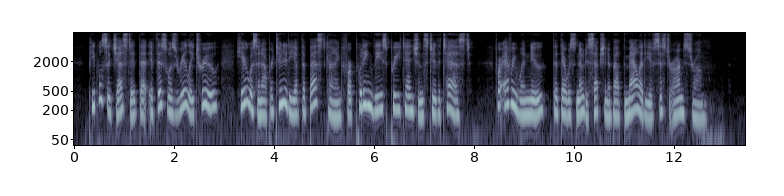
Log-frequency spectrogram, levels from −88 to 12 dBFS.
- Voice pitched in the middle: Yes, medium, 180 Hz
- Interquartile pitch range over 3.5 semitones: Yes, wide, 5.4 semitones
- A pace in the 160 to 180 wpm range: Yes, average, 170 wpm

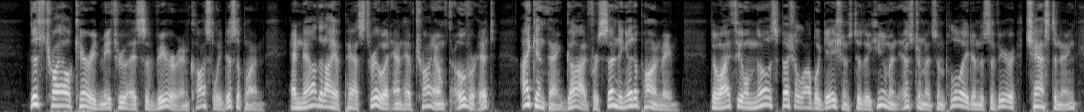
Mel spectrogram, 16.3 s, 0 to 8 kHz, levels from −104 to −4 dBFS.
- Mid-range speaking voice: No, low, 130 Hz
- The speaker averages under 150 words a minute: No, average, 175 wpm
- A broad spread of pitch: Yes, wide, 7.2 semitones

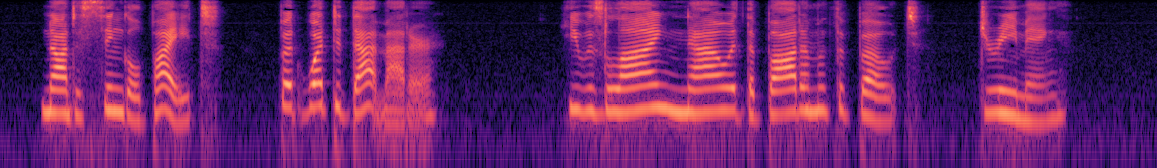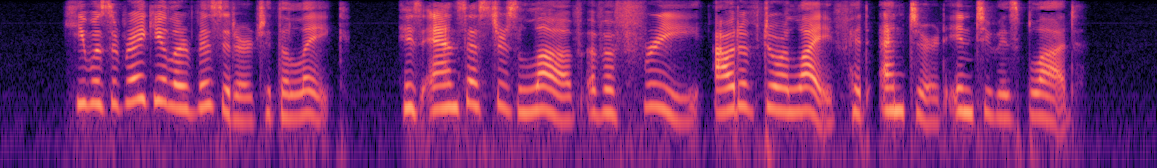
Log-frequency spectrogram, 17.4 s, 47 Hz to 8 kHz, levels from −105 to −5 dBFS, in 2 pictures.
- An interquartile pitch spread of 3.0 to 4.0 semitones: Yes, average, 3.3 semitones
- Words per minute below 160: Yes, average, 150 wpm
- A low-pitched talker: No, very high, 265 Hz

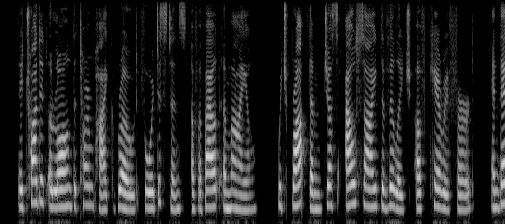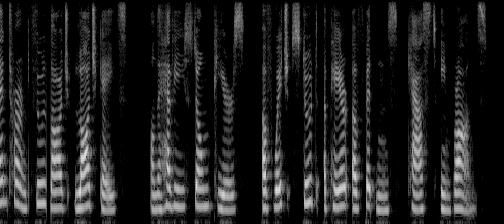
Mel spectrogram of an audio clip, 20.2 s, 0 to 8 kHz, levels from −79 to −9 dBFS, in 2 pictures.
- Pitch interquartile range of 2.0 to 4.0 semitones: Yes, average, 3.1 semitones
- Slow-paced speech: Yes, slow, 130 wpm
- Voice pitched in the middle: No, high, 220 Hz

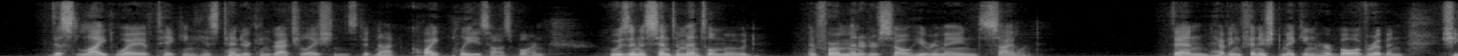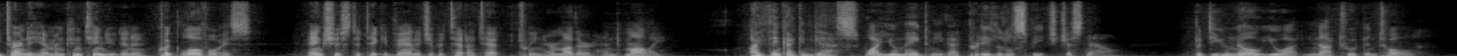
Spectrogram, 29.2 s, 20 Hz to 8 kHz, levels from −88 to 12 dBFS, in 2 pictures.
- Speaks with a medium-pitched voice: No, low, 120 Hz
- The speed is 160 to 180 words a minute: Yes, average, 175 wpm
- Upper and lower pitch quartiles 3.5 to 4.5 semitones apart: No, average, 5.3 semitones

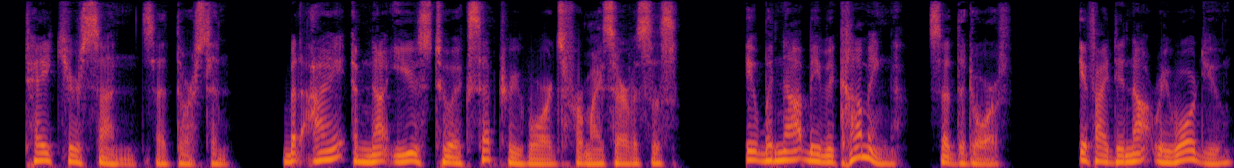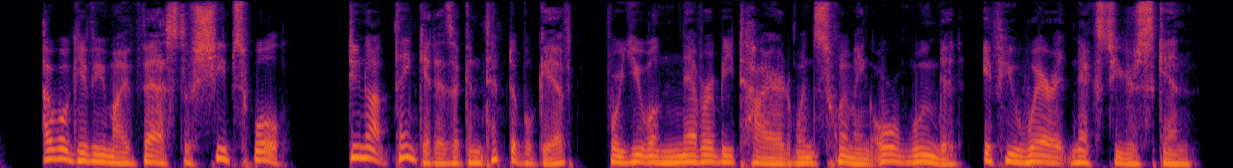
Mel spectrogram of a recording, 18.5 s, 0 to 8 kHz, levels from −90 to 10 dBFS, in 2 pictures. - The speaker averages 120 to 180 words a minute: No, fast, 205 wpm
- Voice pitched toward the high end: No, low, 105 Hz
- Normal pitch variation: No, wide, 6.3 semitones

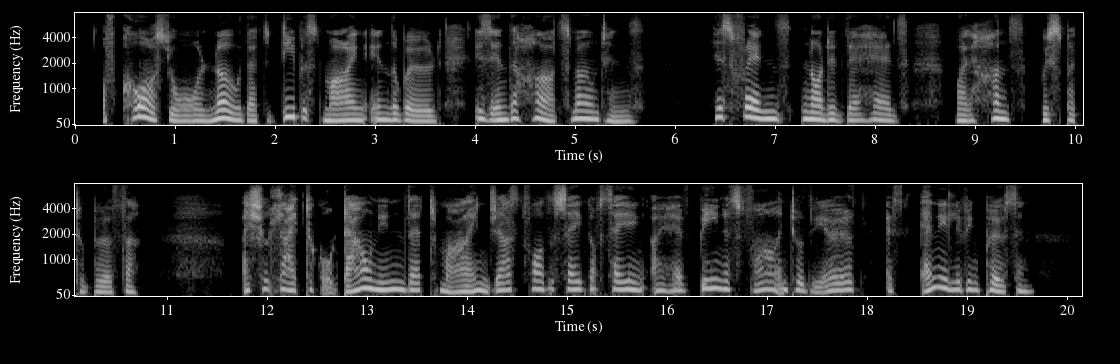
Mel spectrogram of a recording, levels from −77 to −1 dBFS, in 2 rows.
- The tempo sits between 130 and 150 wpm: No, average, 160 wpm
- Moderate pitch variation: Yes, average, 4.8 semitones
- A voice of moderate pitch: Yes, medium, 175 Hz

